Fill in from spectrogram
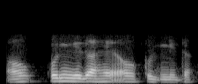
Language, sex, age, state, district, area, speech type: Manipuri, male, 60+, Manipur, Kangpokpi, urban, conversation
